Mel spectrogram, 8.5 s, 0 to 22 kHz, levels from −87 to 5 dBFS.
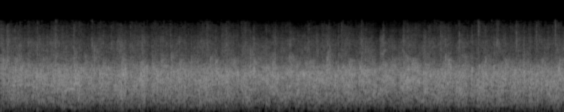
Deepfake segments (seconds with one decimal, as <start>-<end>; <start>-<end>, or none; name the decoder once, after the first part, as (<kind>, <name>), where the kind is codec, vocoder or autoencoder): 3.7-4.6 (codec, HILCodec); 5.5-6.4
